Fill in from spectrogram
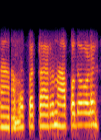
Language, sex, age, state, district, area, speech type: Malayalam, female, 45-60, Kerala, Kasaragod, rural, conversation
